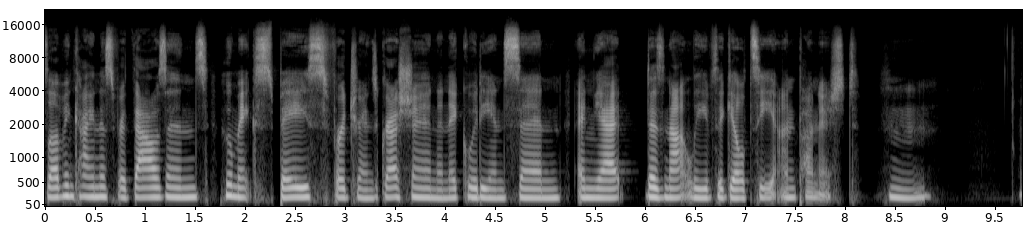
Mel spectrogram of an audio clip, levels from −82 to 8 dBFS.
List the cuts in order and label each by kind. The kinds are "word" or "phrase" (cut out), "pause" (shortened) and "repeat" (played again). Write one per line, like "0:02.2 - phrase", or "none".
0:01.7 - pause
0:05.2 - pause
0:05.9 - pause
